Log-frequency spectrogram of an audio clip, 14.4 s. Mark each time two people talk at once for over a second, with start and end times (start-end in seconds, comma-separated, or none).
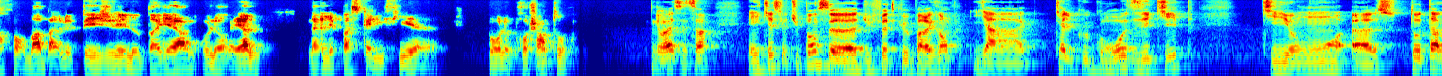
none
